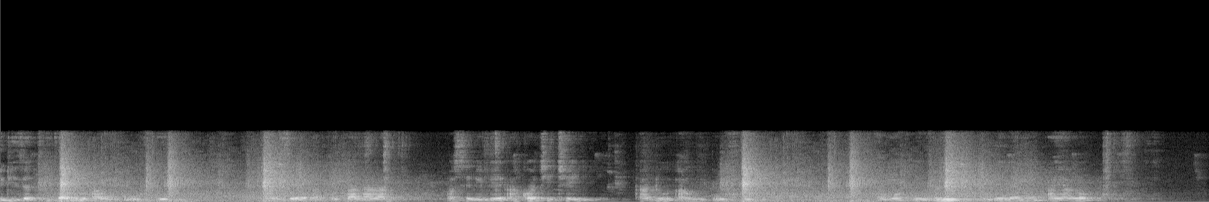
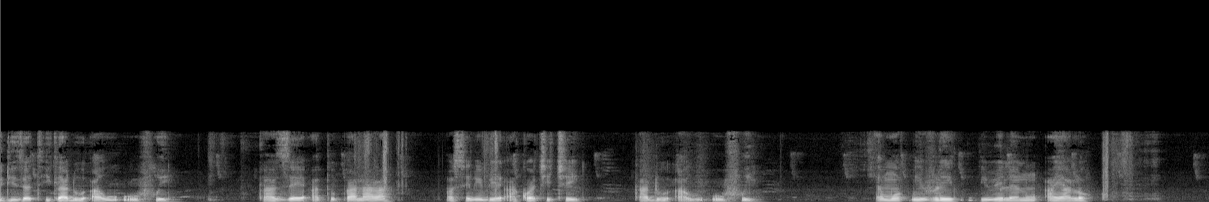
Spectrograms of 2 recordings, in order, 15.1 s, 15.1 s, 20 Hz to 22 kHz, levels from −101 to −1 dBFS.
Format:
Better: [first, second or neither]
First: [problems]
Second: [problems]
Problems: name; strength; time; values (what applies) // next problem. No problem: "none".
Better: second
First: background sound (Mechanisms); 5 dB below the speech // room echo; dies away in 0.6 s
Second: none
